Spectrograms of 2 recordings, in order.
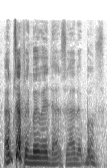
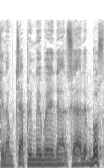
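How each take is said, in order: First: "I'm tapping my way down side of the bus" said louder and insistent, stress on "I'm"; emphatic repeat. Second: Said in the usual way. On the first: Real, not acted. Swearing to friends it's true, emphatic and louder.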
